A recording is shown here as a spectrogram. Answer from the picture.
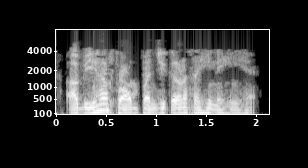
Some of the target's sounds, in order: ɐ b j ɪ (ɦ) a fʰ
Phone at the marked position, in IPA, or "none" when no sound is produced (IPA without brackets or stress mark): ɦ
